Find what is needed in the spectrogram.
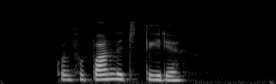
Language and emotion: Russian, neutral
